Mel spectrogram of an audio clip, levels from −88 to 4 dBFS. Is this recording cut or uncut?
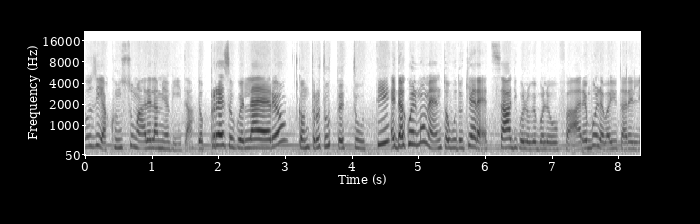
cut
